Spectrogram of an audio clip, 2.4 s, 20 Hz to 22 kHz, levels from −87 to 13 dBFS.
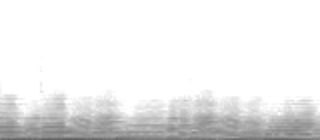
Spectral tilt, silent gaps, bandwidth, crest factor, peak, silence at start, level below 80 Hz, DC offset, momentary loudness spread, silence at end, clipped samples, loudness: -7.5 dB/octave; none; 7 kHz; 12 dB; -20 dBFS; 0 s; -76 dBFS; under 0.1%; 6 LU; 0 s; under 0.1%; -34 LUFS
